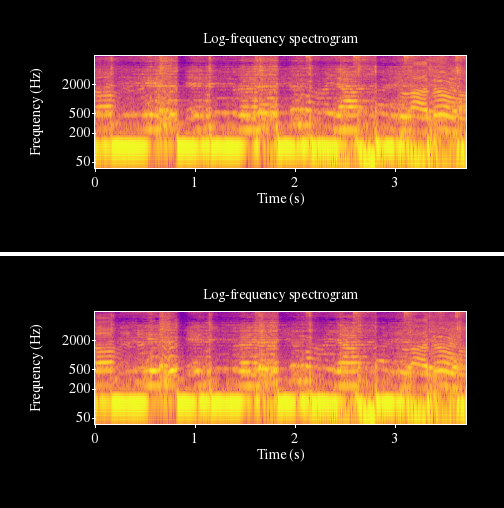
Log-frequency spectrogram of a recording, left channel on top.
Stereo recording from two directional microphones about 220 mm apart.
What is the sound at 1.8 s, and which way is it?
Music, 15° left (ahead or behind).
